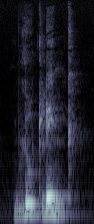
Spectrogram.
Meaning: hazardous, treacherous, very risky
- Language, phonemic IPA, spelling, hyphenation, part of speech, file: Dutch, /blutˈlɪŋk/, bloedlink, bloed‧link, adjective, Nl-bloedlink.ogg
